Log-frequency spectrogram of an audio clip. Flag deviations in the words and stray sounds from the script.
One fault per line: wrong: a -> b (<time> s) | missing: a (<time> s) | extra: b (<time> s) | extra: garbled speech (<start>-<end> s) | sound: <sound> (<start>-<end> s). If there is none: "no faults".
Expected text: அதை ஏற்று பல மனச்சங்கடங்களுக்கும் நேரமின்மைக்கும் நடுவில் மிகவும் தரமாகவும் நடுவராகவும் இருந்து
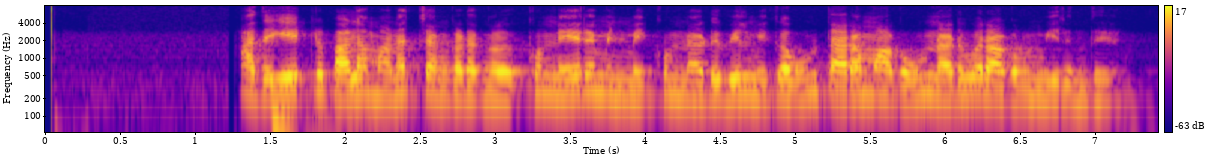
no faults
